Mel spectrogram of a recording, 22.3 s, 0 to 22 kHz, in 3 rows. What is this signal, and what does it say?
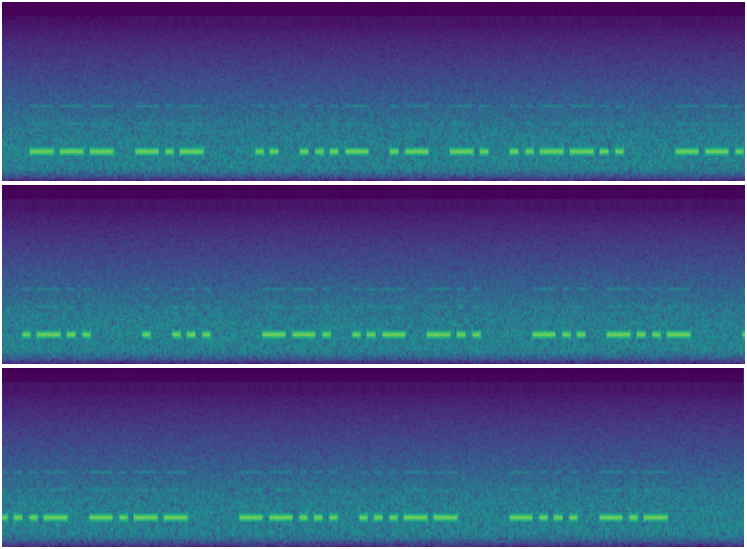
Morse code, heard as a keyed tone, machine-sent, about 16 wpm, 670 Hz, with radio static and a narrow filter. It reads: OK IVAN? GL ES GUD DX VY 73 BK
